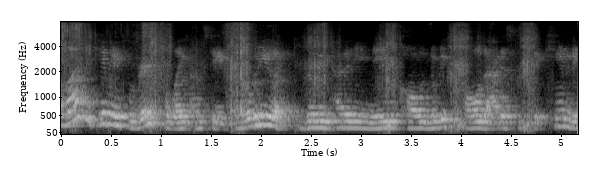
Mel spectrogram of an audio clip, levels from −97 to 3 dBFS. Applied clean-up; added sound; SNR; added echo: none; Chewing, mastication; 15 dB; reverberation time 0.6 s.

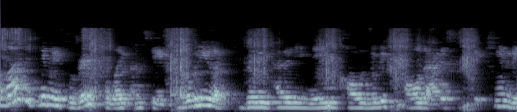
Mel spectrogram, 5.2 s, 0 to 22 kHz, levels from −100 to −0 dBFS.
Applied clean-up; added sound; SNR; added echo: classical method WPE with log-MMSE.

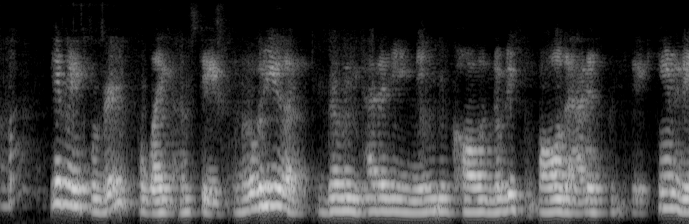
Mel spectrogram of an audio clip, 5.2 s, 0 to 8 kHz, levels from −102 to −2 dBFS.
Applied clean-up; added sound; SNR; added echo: neural mask model DeepFilterNet 3.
